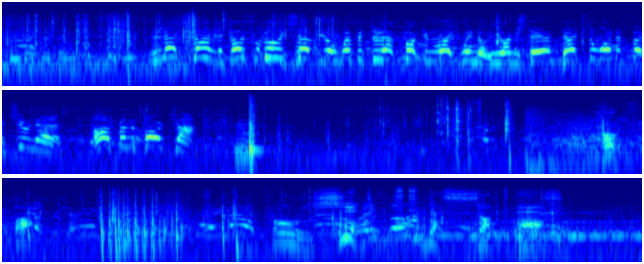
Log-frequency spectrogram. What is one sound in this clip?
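Gunshots crack in quick bursts outdoors.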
